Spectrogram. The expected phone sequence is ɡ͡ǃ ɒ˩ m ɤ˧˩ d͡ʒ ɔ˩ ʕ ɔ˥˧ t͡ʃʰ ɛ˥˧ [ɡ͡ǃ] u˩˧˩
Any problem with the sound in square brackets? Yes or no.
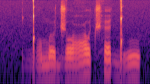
no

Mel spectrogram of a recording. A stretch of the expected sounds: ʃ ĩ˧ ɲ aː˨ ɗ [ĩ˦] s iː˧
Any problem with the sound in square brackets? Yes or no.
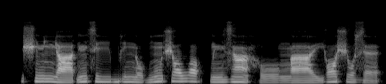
no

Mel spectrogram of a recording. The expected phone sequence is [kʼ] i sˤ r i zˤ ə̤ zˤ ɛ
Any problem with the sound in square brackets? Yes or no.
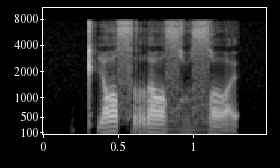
no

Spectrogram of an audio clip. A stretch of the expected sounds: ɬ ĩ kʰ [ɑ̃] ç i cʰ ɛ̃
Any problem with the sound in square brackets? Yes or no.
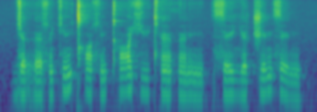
no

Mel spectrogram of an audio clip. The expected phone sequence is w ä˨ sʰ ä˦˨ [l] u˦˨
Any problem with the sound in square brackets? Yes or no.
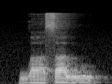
no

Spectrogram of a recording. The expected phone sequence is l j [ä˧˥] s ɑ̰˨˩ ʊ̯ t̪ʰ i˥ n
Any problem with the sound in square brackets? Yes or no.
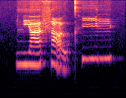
no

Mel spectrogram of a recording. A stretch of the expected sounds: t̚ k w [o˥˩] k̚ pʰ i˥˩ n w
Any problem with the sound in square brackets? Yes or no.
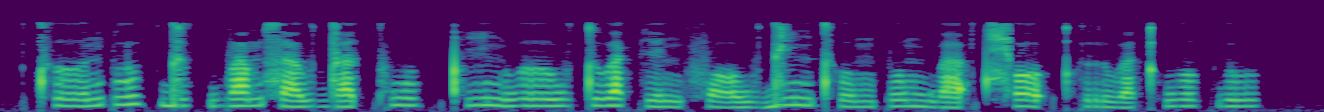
yes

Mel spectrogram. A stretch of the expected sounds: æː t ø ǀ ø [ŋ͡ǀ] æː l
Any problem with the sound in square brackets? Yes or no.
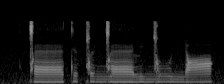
no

